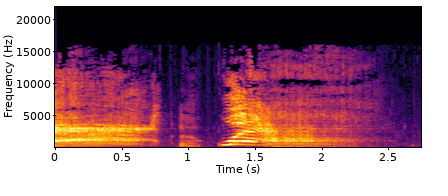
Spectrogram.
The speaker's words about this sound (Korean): 내가 어느 책에서 읽었는데 답답할 땐 소리를 지르래. 가슴에 무거운 돌이 얹혀 있는 것 같으면 고래고래 소리를 질러서 그 돌덩이를 뱉어내랬어. 이렇게 꾸에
